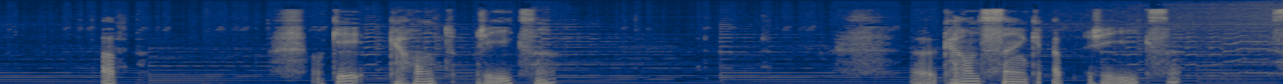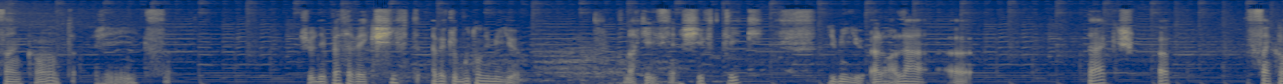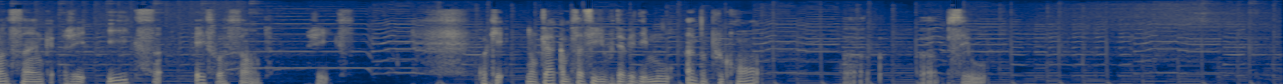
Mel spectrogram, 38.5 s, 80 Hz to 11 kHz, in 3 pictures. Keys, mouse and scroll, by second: 2.1 g, 3.6-4.4 drag, 4.9 g, 7.2 click, 9.3-10.1 drag, 10.5 g, 12.6-13.4 drag, 13.9 g, 15.3-16.9 shift+middle drag, 16.9-18.7 shift+drag, 22.7-25.5 drag, 25.9 g, 27.4-28.4 drag, 28.7 g, 31.9 Tab, 33.3 Tab, 33.7 BackSpace, 34.1 Tab, 34.3 BackSpace, 34.6 BackSpace, 36.5 click, 38.3 BackSpace.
